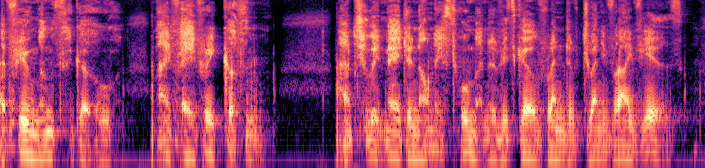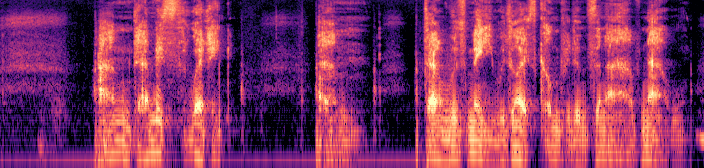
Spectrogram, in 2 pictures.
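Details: Woman with a total laryngectomy after laryngeal cancer treated with radiotherapy, emergency tracheostomy and a feeding tube, speaking through a voice device; alaryngeal speech after laryngectomy.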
